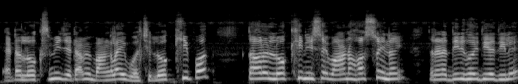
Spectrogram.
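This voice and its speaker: A man's voice: extremely high pitch, bright, forceful tone, no room sound. A man teaching a grammar class, explaining the rules patiently and going over each step again. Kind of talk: recorded class lesson.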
